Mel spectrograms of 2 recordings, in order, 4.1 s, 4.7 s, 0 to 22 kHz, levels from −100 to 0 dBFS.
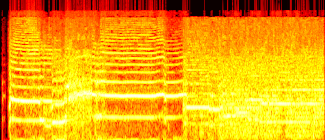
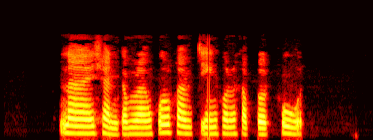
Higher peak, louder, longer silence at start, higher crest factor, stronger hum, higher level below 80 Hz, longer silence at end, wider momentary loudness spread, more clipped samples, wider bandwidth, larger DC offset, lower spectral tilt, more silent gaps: about the same, 0 dBFS vs -2 dBFS; first, -3 LUFS vs -19 LUFS; second, 0.1 s vs 0.75 s; second, 4 dB vs 18 dB; neither; first, -30 dBFS vs -62 dBFS; second, 0 s vs 0.9 s; about the same, 4 LU vs 6 LU; first, 1% vs under 0.1%; first, 16.5 kHz vs 7.8 kHz; neither; second, -1.5 dB/octave vs -6.5 dB/octave; neither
